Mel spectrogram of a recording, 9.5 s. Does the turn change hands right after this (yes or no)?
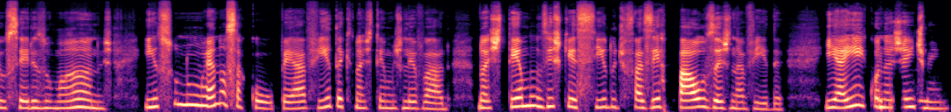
no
